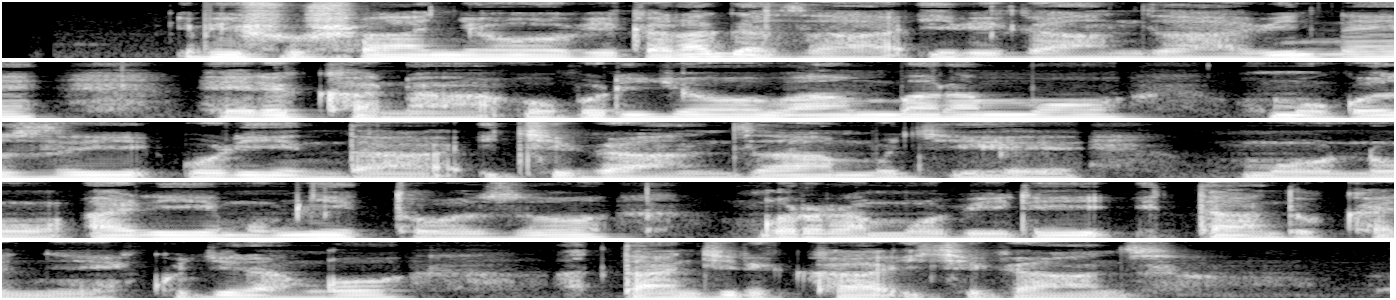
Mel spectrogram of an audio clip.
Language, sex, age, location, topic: Kinyarwanda, male, 18-24, Kigali, health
